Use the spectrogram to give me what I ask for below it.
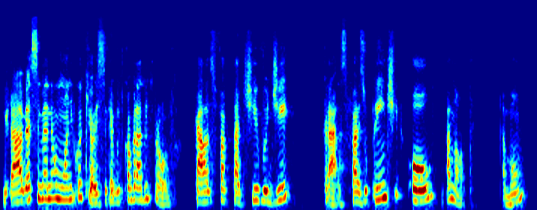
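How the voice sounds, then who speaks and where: A woman's voice: medium pitch, animated. A woman with a Brazilian Portuguese accent teaching an exam-prep grammar lesson, explaining step by step and checking in with her students often. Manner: didactic, checks in often with "tá?" and "tá bom?"; slows down to stress key words.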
